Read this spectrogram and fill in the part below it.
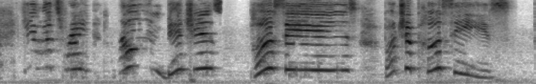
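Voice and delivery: tiniest little fox voice, very high and loud. Voicing a fox in a little tower as enemies run: tiniest little fox voice. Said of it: "tiniest little fox voice you hear".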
